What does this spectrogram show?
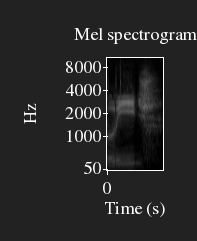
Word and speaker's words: Liege: It's pronounced Liege. Well, actually, I used to call it the Liege Maximo, and I heard Waza calling it the Liège, and I thought that sounds dumb, and I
